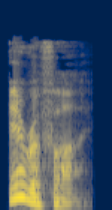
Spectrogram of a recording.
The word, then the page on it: aerify: British English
